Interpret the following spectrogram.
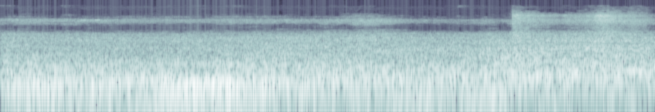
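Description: A steady low rumble of background noise with no distinct sound event, a little stronger in the first few seconds.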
